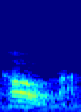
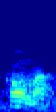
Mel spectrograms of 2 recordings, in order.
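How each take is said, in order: First: COMA drawn out with the stress on the O. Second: Said in the usual way. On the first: Shown as a demonstration. Teacher showing students where stress falls, "coma" stressed on the O. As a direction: stretch the first syllable of "coma". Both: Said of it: "The stress is over the O".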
